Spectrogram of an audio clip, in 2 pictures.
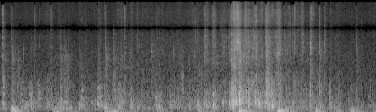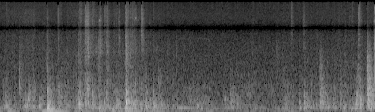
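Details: Two pet ferrets at play give soft clucking chuckles and brief squeaks amid scuffling and thumps.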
